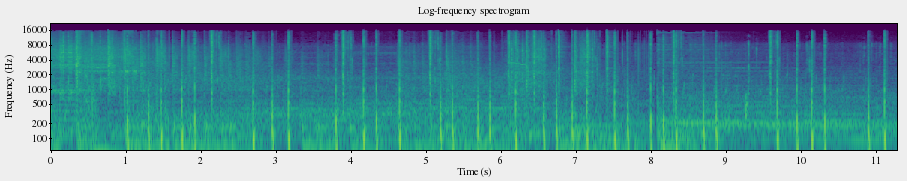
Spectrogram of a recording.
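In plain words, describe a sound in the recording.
A pickaxe chips rapidly at stone in a game.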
